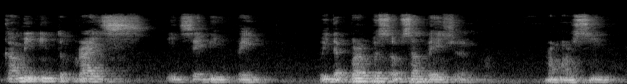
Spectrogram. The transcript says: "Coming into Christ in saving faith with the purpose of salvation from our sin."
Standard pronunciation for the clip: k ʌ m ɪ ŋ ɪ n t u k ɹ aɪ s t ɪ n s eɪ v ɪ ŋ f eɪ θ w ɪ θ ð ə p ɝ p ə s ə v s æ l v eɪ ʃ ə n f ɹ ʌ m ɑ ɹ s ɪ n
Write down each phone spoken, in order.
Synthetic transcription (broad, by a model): k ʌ m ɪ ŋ ɪ n t u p ɹ aɪ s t ɪ n s eɪ v ɪ ŋ p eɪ t w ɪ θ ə p ɝ p ə s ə f s æ l v eɪ ʃ ə n f ɹ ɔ m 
